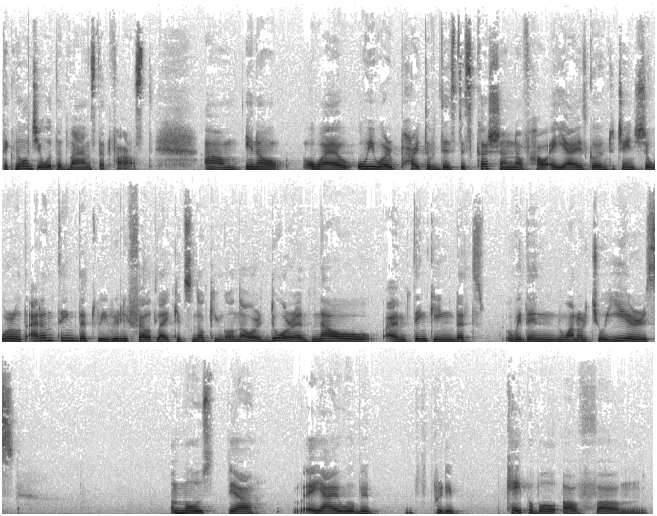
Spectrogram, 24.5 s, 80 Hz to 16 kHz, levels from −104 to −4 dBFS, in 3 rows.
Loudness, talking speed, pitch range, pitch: -19 LUFS, 135 wpm, 180-210 Hz, 195 Hz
